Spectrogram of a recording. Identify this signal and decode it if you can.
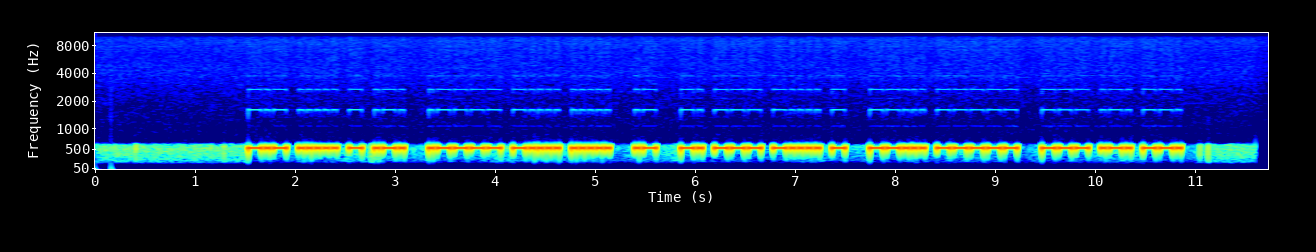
Morse code, heard as a keyed tone, about 28 wpm, 540 Hz. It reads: K5TR 165 A NO6T 70 ORG
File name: contests / CW-SS-k5tr- -2300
